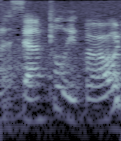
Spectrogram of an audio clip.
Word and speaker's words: SanFilippo: Today we are at the California Drum Shop in Bethlehem, and sitting next to me is the owner, John SanFilippo. Did I pronounce that correctly? Perfect.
